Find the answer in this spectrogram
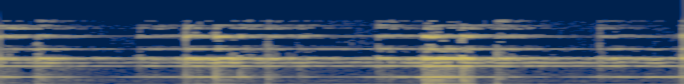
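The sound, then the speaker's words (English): A bell rings in a radio advertisement, a bright, sustained metallic ringing with several overlapping steady tones and repeated softer strikes throughout, with no voice. “General Electric rings the bell with a wonderful contest for you”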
